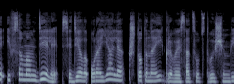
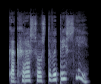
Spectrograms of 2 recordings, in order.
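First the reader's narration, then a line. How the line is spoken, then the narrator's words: Exclaimed. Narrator (Russian): воскликнула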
